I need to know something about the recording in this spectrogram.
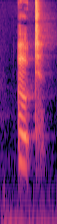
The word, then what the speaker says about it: haute: It is often used in terms like haute couture, high fashion, and haute, oh, sorry, I keep saying the H.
